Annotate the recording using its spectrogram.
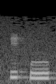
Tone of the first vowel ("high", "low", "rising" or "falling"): high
